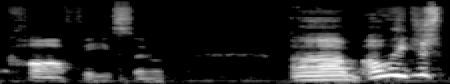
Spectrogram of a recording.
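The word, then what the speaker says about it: Ko-fi: of money in my Kofi account or coffee I I I've been I heard it's pronounced coffee so um oh he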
